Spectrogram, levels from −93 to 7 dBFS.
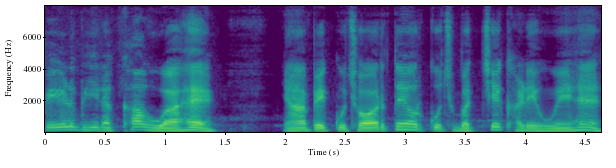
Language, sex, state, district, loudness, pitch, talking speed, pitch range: Hindi, male, Chhattisgarh, Bastar, -19 LUFS, 150 Hz, 195 wpm, 140-165 Hz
